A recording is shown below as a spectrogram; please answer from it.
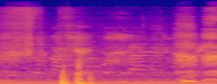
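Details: Two or three quick, sharp inward gasps close together, like the catch of breath before a sneeze, over a low room hum; gasping.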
